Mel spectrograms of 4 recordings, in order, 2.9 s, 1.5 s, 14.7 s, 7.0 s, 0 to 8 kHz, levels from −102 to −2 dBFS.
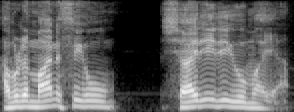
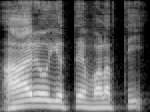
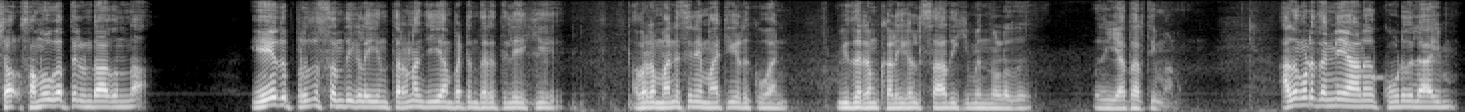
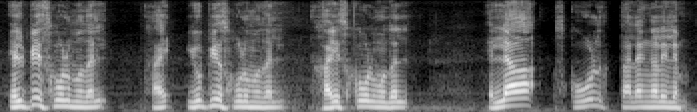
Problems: none marked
